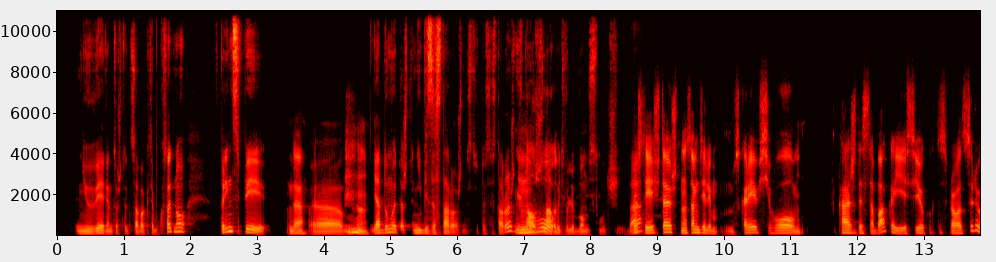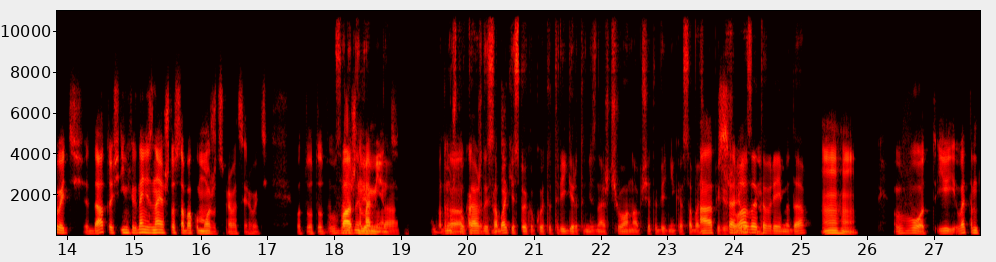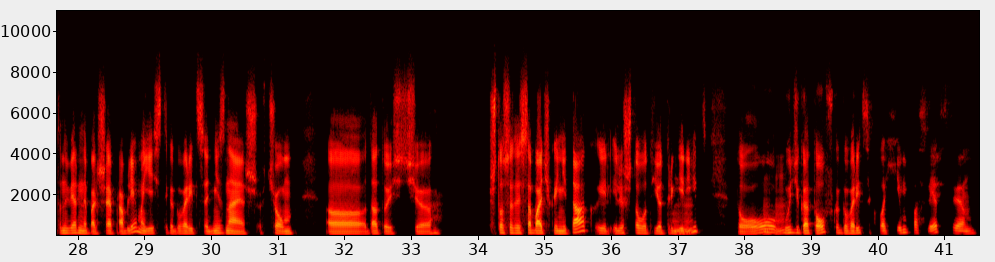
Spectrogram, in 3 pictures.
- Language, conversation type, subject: Russian, unstructured, Как справляться со страхом перед большими собаками?
- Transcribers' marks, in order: throat clearing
